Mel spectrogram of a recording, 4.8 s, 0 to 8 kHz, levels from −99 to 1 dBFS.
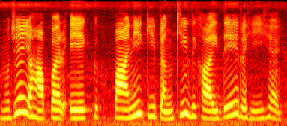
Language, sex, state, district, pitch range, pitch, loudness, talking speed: Hindi, female, Madhya Pradesh, Katni, 190-240 Hz, 200 Hz, -17 LUFS, 140 wpm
